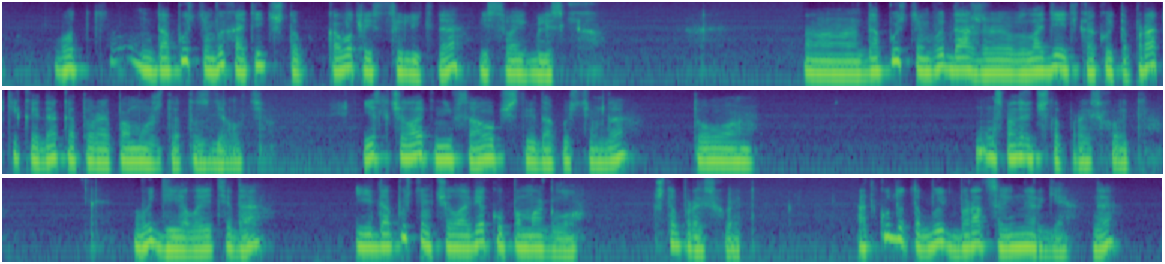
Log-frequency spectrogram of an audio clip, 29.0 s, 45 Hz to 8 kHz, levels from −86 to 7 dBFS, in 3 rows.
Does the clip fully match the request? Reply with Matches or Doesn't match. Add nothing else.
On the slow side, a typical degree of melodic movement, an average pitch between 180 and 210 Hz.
Doesn't match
